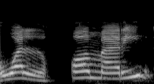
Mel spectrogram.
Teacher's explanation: Jadi lamnya dibaca wal qamari, ri-nya dibaca dengan tarqiq ya. Dibaca dengan tipis karena dia ro-nya berharakat kasroh.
